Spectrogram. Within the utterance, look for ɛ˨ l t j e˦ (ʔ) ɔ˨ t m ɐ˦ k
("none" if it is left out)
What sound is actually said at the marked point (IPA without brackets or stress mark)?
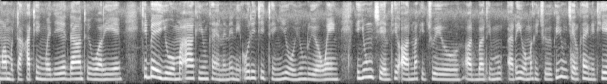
ʔ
